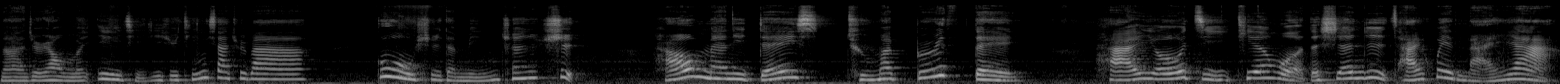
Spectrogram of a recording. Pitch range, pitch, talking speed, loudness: 200-285 Hz, 240 Hz, 210 characters per minute, -31 LUFS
